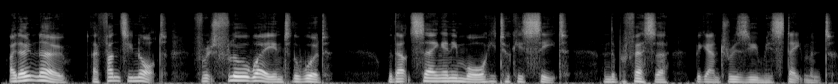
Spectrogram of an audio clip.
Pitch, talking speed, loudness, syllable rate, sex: 130 Hz, 205 wpm, -18 LUFS, 6.2 syllables/s, male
